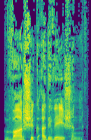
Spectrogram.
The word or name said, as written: अधिवेशन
